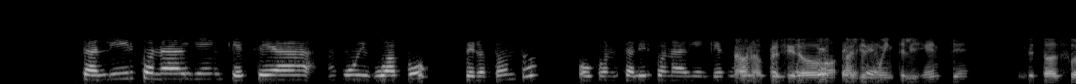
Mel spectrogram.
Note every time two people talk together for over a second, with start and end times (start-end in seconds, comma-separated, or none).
7.3-8.8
